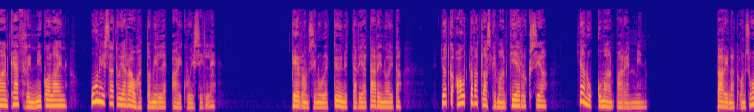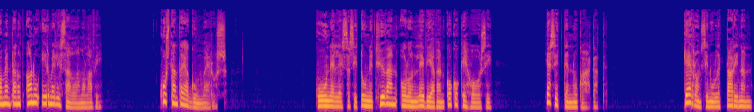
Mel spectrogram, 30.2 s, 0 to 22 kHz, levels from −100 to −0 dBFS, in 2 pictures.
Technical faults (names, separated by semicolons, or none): none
